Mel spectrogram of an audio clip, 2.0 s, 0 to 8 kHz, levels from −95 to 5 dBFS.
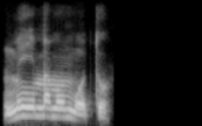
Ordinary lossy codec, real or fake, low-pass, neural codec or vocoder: Opus, 24 kbps; fake; 7.2 kHz; codec, 24 kHz, 1.2 kbps, DualCodec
